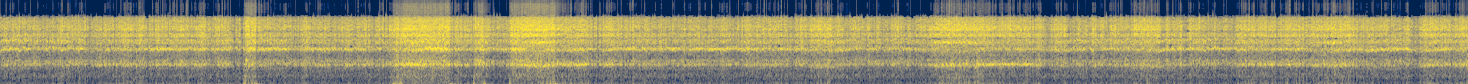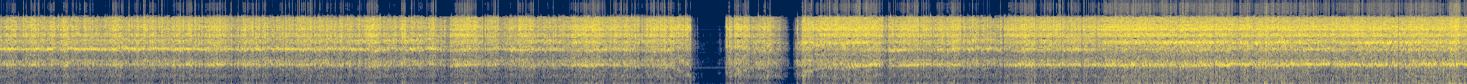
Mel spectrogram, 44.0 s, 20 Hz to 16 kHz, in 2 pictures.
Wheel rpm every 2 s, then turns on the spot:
230, 240, 230, 230, 230, 230, 230, 230, 230, 230, 220, 230, 230, 230, 220, 210, 90, 190, 230, 220, 230, 220.
none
